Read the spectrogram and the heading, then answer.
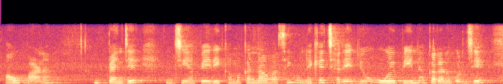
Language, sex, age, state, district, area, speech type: Sindhi, female, 30-45, Gujarat, Kutch, rural, spontaneous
